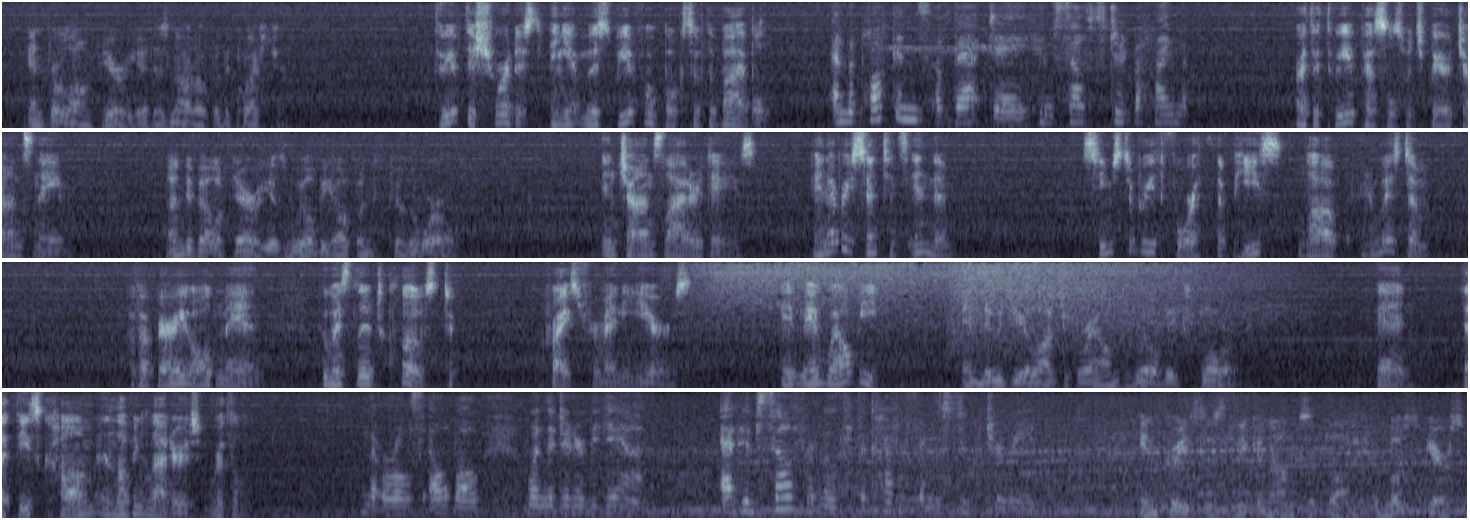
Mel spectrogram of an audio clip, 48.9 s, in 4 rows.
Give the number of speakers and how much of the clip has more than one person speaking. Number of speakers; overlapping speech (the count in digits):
3, no overlap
